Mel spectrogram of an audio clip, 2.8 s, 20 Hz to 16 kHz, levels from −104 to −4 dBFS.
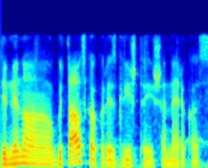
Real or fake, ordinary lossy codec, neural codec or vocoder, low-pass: real; Opus, 64 kbps; none; 7.2 kHz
